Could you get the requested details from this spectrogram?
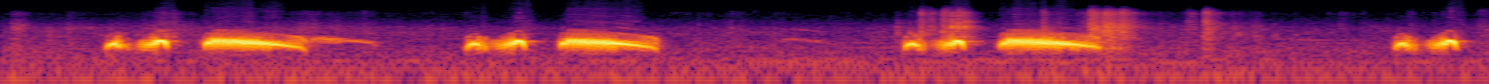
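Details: Spotted dove in the 'thổ sấm' voice repeating its phrase about every two seconds: a stuttered double note followed by a long, downward-curving coo, with a brief clatter after one phrase.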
